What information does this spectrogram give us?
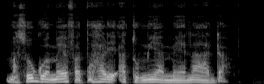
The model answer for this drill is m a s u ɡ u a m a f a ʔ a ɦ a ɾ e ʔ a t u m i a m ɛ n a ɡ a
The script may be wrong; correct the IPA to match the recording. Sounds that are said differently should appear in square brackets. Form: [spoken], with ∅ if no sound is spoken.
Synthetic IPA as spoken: m a s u ɡ u a m [ɛ] f a [t] a ɦ a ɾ e ʔ a t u m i a m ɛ n a [d] a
